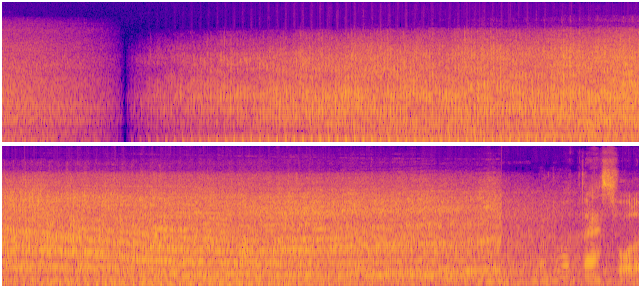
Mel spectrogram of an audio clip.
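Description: A helicopter flies overhead with a loud thudding roar.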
